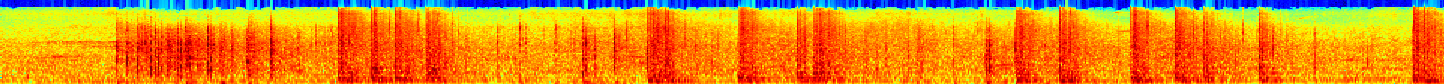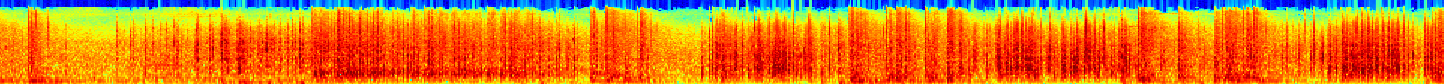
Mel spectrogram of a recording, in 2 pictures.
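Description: Aerial fireworks shells bursting overhead in quick succession, bang after bang, with stretches of dense crackling in the second half.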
